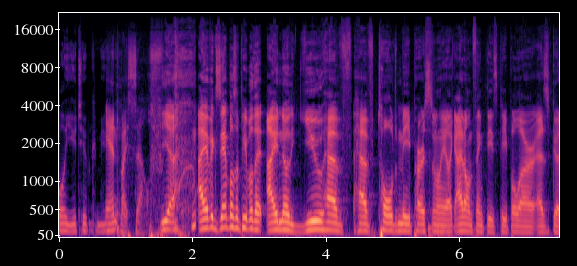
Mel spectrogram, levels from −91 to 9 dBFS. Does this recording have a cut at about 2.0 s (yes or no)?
yes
